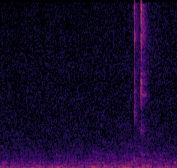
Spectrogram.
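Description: Near silence, with a single faint click near the end.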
